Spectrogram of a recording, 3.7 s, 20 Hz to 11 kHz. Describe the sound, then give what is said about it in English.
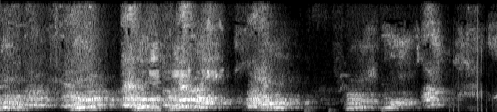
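Several dogs, from a household of about eight, bark excitedly after a knock on wood, in overlapping, rapid bursts, loud, with a few yips mixed in and no one talking over them. “Okay, I knocked on wood that we actually are done with Donald Trump, and I forgot that I have like 8 dogs here, so that was a mistake on my part.”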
